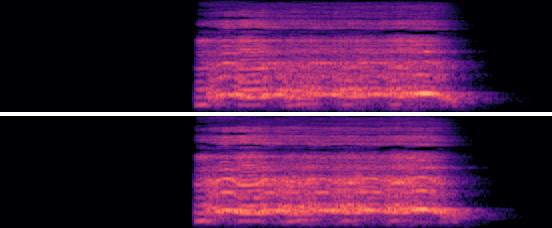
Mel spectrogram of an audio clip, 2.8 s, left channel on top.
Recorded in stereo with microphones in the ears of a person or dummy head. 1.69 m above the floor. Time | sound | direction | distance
1.0 | a scream | 65° right (ahead or behind) | 1.7 m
